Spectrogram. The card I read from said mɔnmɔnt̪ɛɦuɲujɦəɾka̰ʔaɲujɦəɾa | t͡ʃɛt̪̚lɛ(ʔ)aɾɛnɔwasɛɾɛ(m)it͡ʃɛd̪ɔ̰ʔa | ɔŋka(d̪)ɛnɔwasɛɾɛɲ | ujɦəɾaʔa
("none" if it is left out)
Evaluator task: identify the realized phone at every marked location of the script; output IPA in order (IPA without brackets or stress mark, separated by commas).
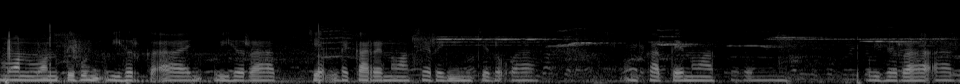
k, ɲ, t̪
